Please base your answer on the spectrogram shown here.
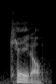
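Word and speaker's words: Katyal: It's K-A-T-Y-A-L. Catyl. That's how I pronounce it.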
